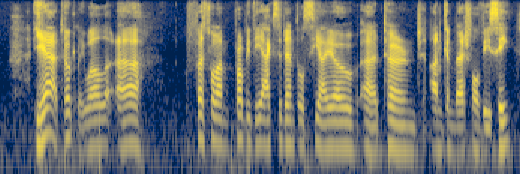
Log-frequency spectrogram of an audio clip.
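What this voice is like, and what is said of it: Slightly unusual mixed international accent. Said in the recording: “my slightly weird accent, ... a little bit of a citizen of the world”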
